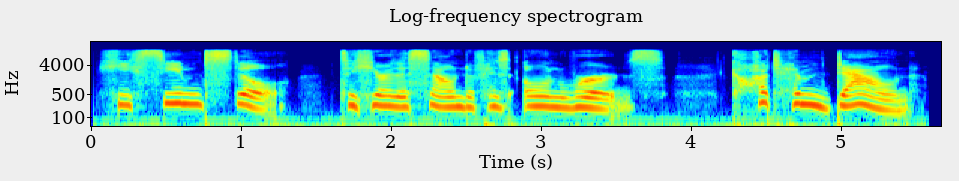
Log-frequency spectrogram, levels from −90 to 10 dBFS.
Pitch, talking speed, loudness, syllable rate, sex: 225 Hz, 150 wpm, -17 LUFS, 3.2 syllables/s, female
